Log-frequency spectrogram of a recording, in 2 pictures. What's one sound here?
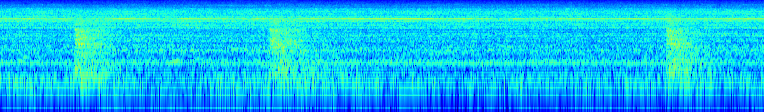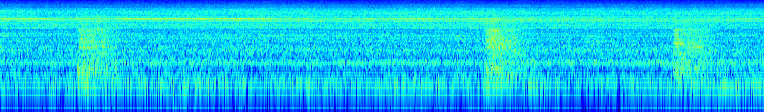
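A standing steam locomotive hisses.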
